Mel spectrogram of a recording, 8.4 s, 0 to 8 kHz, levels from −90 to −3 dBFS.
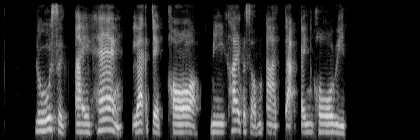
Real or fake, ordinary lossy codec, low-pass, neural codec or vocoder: fake; none; 7.2 kHz; codec, 24 kHz, 3 kbps, HILCodec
